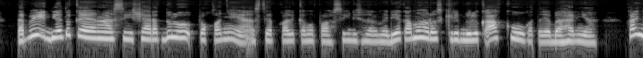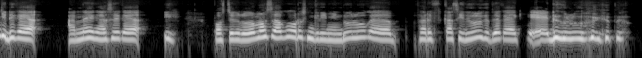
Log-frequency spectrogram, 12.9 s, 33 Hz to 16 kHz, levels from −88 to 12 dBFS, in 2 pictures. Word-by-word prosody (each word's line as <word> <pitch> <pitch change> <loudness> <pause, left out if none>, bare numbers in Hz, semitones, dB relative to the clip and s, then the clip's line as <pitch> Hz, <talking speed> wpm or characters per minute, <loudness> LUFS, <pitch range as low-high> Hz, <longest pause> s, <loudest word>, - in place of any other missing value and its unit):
tapi 330 - +2
dia 290 +3 +3
tuh 395 - -1
kayak 305 -7 +3
ngasih 260 -1 -1
syarat 250 -1 -1
dulu, 295 -2 +1
"Pokoknya 235 +2 -4
ya 185 - -3
setiap 215 0 -7
kali 210 0 -3
kamu 210 0 -7
posting 200 +3 -6
di 215 - -6
sosial 205 -1 -6
media 200 +4 +1
kamu 285 +4 +3
harus 260 0 -1
kirim 240 -1 -3
dulu 225 +1 +2
ke - - -8
aku," 265 -4 -2
katanya 185 -2 -4
bahannya. 190 -1 -2 0.4
Kan 380 0 +5
jadi 295 -5 +5
kayak 255 -3 +6 0.3
aneh 255 +5 +1
gak 245 - +1
sih 270 - -1
kayak, 240 0 +1 0.2
ih 255 -5 -5 0.3
posting 235 +1 0
dulu 235 +3 +4
maksudnya 305 -1 +4
aku 320 - 0
harus 305 - -2
ngirimin 240 -4 0
dulu 290 +3 -2
kayak 240 -5 +1 0.3
verifikasi 250 +1 -3
dulu 265 +5 -1
gitu 245 - +3
kayak 230 -1 -1
QA - - +1
dulu 265 -2 +5 0.2
gitu. 275 -1 -5
250 Hz, 220 wpm, -17 LUFS, 225-275 Hz, 0.4 s, kayak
